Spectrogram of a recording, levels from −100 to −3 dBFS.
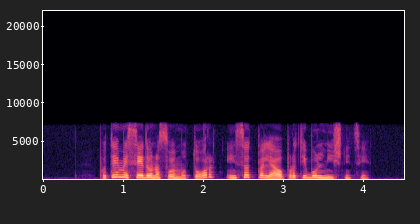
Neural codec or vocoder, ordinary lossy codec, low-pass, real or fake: none; none; 7.2 kHz; real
